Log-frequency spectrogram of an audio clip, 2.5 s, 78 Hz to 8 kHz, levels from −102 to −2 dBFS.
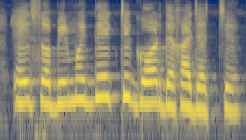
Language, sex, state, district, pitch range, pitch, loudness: Bengali, female, Assam, Hailakandi, 235-285 Hz, 265 Hz, -13 LUFS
